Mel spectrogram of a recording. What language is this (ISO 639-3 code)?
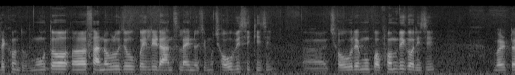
hin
